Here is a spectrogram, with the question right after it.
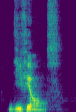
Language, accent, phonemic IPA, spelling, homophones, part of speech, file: French, France, /di.fe.ʁɑ̃s/, différance, différence, noun, LL-Q150 (fra)-différance.wav
- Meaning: différance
